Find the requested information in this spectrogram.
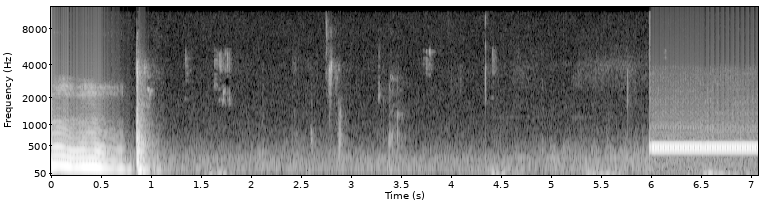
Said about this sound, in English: Ringing.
